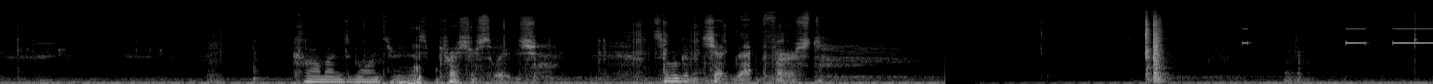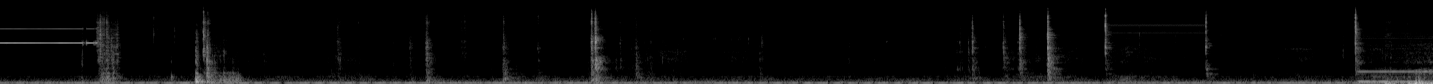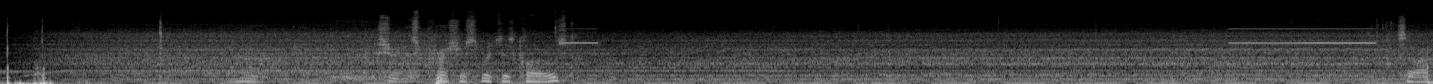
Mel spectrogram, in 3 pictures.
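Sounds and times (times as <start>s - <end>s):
steady low hum: 24.9s - 42.9s
draft motor whine: 27.9s - 42.9s.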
